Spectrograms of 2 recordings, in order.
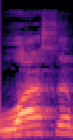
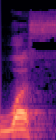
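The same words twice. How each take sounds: First: ওয়াসে with a vowel added after the s; wrong pronunciation. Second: ওয়াস closed on a sustained s, no vowel after; correct pronunciation. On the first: Teacher warns against a mistake, ওয়াসে ending on a vowel. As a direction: open the end of ওয়াসে into "se". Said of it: "বলা যাবে না". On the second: Teacher gives the proper form, ওয়াস stopped on s. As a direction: end ওয়াস on the bare sibilant. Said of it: "বলতে হবে". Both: Shown as a demonstration.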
